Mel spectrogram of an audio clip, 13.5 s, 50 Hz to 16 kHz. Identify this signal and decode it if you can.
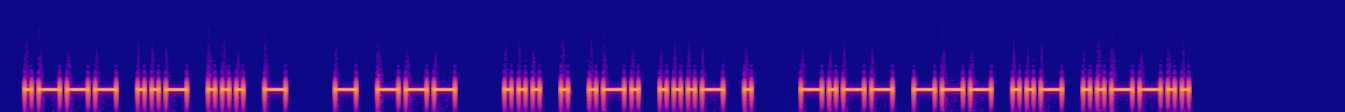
Morse code, heard as a keyed tone, about 17 wpm, 700 Hz. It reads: JUST TO SERVE YOU?
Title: Sentences from Top 1000 Words - Review Part 2 - 17wpm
